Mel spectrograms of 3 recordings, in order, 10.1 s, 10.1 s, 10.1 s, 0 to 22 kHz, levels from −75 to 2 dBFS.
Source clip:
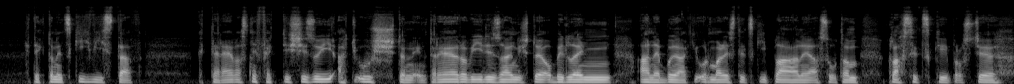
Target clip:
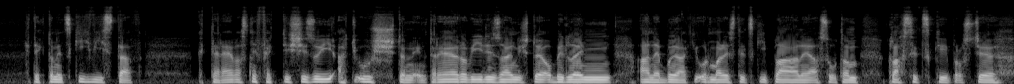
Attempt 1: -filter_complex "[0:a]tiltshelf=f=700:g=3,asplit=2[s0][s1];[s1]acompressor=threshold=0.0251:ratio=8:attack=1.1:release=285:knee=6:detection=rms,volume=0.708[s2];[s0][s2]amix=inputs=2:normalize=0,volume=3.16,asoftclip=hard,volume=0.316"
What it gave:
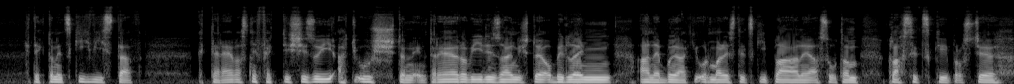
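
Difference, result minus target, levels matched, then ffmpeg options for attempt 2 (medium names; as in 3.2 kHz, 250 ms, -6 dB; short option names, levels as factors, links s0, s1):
compression: peak gain reduction +6 dB
-filter_complex "[0:a]tiltshelf=f=700:g=3,asplit=2[s0][s1];[s1]acompressor=threshold=0.0562:ratio=8:attack=1.1:release=285:knee=6:detection=rms,volume=0.708[s2];[s0][s2]amix=inputs=2:normalize=0,volume=3.16,asoftclip=hard,volume=0.316"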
